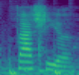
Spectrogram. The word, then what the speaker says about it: fascia: a curry on exactly how to pronounce parsha so it is fasciae fasciae fasciae our next section will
